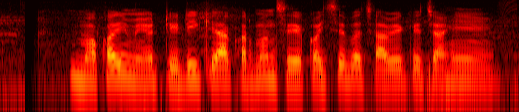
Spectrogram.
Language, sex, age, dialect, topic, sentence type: Bhojpuri, male, 18-24, Northern, agriculture, question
